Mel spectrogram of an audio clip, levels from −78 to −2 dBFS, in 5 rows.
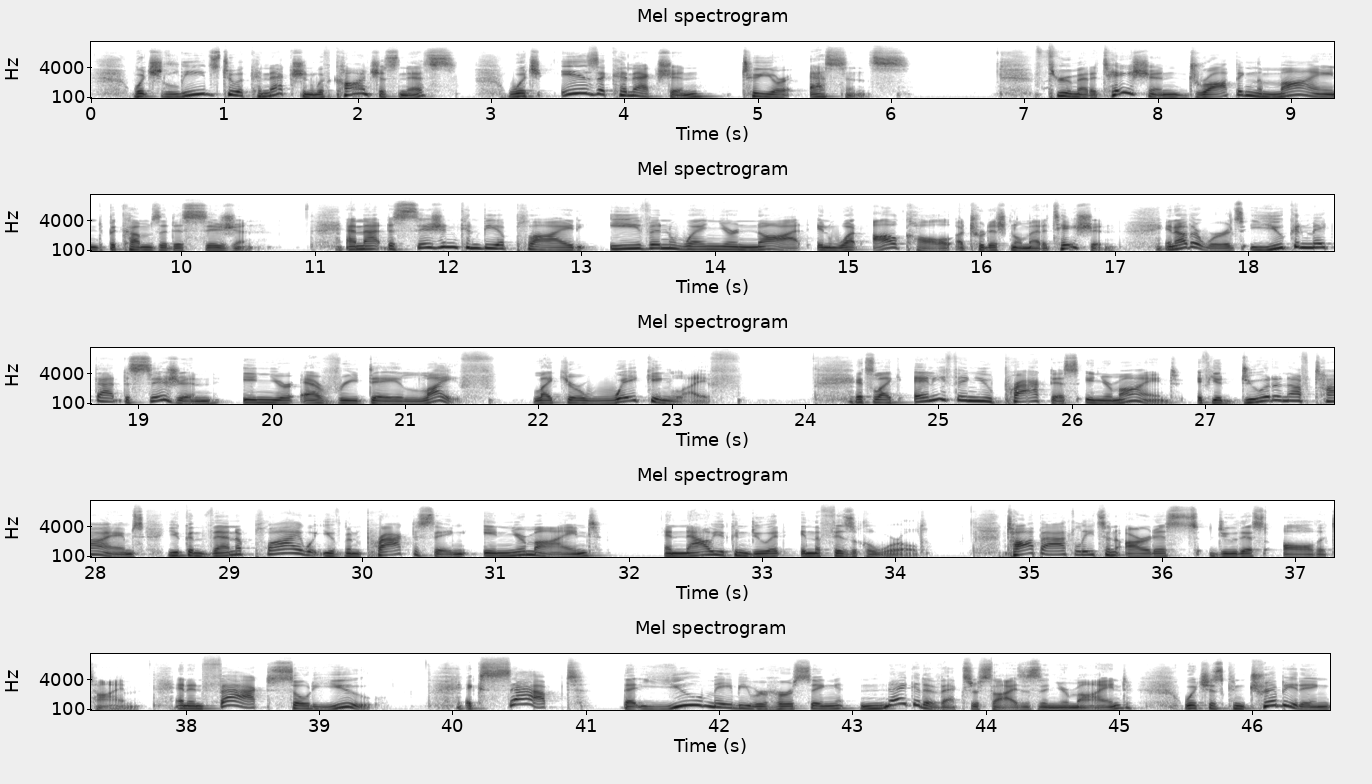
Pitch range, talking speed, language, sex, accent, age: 120-175 Hz, 155 wpm, English, male, American, 40-59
